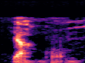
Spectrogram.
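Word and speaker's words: וַיָּקָם: Ve Yakom, okay, Yakom. This is Kames Hatuv, because closed syllable, no accent, so the comments has to be an O.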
